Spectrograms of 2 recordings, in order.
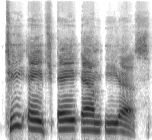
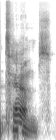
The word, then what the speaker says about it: Thames: how would you pronounce t-h-a-m-e-s teams teams and thanks for playing johnny we got some wonderful parting gifts for you it's pronounced thames like t-e-m-z okay the thames and that's that's for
